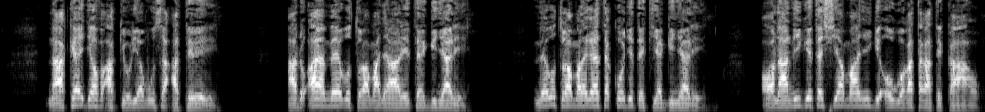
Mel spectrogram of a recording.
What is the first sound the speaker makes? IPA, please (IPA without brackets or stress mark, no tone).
n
